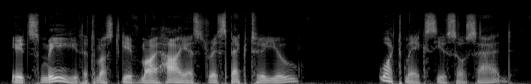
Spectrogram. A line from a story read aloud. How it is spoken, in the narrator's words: The rainbow, giving a deep sigh, and said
